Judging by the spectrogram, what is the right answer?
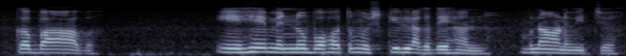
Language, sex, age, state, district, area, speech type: Punjabi, female, 45-60, Punjab, Rupnagar, rural, spontaneous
